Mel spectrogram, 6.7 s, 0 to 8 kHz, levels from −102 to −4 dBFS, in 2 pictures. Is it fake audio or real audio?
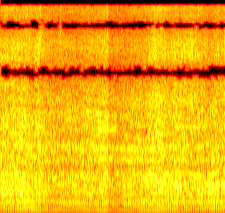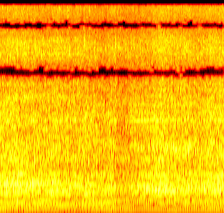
real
